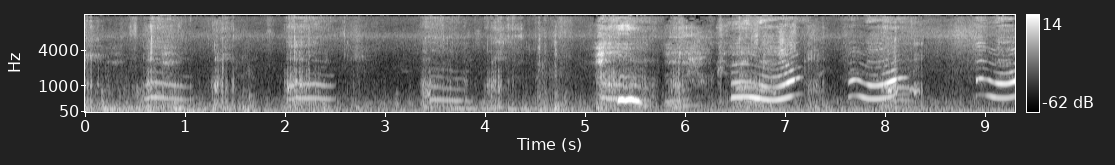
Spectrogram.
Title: 6 month old baby making noises with tracheostomy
